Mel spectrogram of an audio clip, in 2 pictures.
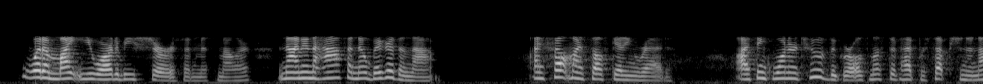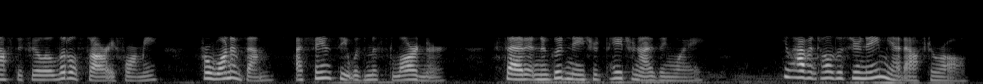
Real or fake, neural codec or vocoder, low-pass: real; none; 3.6 kHz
